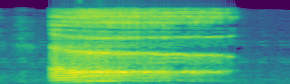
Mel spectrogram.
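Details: Burp after drinking store-brand cola: one long, loud, voiced burp lasting about two seconds in a quiet room.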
